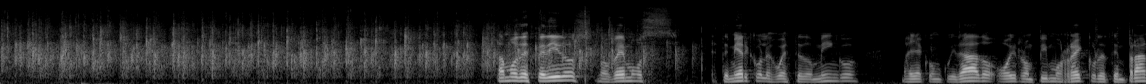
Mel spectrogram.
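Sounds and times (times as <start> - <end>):
audience applauding: 0.0 - 7.1
speech: 5.0 - 6.6, 7.2 - 11.4.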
